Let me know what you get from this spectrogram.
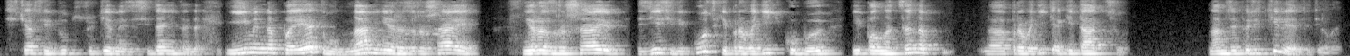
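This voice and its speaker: With a slightly high voice at a normal pace, a Yakut-accented man running for office talks in an interview broadcast live from a phone. He comes across as earnest and emphatic, with hesitant fillers, against an echoey room sound.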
